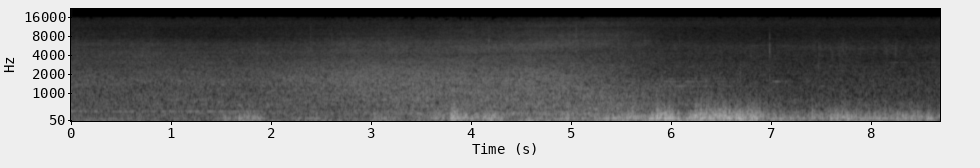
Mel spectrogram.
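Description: Wind buffeting the microphone in irregular gusts, strongest about four seconds in and again near six to seven seconds, over a hiss and rumble that grows steadily louder as a train draws near.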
